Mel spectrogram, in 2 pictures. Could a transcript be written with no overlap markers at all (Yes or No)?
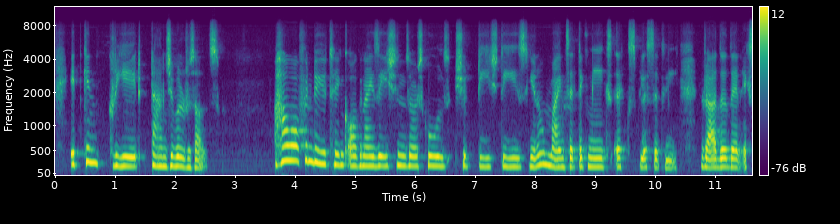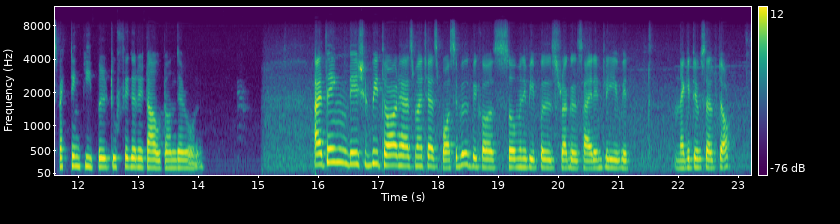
Yes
